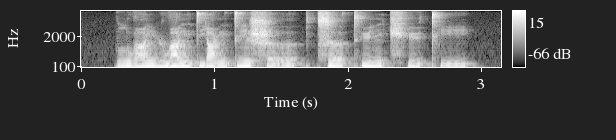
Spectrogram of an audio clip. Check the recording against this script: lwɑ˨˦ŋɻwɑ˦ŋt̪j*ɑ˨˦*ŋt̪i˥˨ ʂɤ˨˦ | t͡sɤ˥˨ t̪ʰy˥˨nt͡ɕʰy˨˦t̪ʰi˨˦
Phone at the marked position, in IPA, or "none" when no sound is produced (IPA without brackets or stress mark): ɑ˨˦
